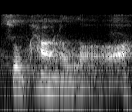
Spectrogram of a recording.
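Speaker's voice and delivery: slow, low, very soft; hushed awe. Real, not acted. Preacher marvelling after the story, hushed. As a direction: draw it out softly in wonder.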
